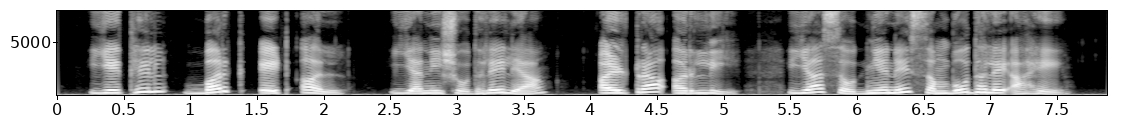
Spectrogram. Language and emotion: Marathi, neutral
